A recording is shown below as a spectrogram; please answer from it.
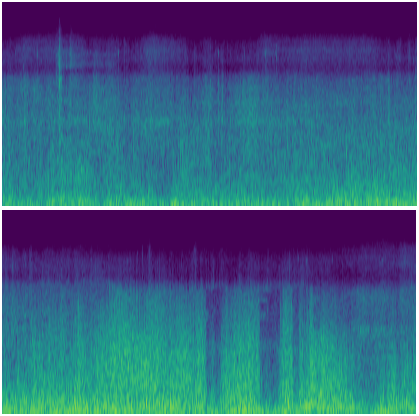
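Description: Wind rushing over an action camera's microphone during a fast mountain-bike descent, mixed with the rumble and rattle of the bike's tyres rolling over a dirt and leaf-covered trail. It grows louder about halfway through.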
